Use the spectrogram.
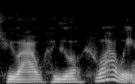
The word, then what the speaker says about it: Huawei: got a huey phone I know it's not how you say it's who are we whoever you say it right who and who are we who are we it says it's Huawei anyway UF that's what I'm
